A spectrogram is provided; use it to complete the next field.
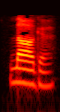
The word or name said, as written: lager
